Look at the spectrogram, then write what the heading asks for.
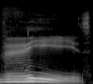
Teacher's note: say the word these and you can feel your tongue vibrating on your teeth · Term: voice th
